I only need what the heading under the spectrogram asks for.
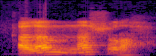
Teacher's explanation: Idhar maknanya adalah jelas, dinisbatkan kepada bacaan mim sukun harus terbaca jelas atau harus dibaca zahir ya. Agar bacaan mim sukun kita menjadi idhar adalah dengan cara kita tidak memberikan dengung, dan yang kedua adalah dengan mengatupkan kedua bibir kita · cara membaca idhar syafawi itu adalah mimnya tidak boleh diberikan dengung.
